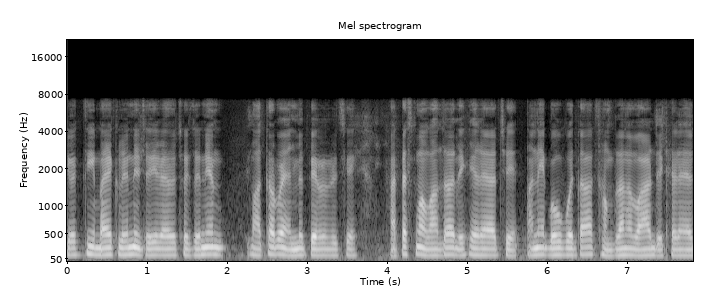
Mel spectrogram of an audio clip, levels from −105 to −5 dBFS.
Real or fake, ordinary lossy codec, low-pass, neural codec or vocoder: fake; none; 7.2 kHz; codec, 16 kHz, 1 kbps, FunCodec, trained on Chinese and English, 50 frames a second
